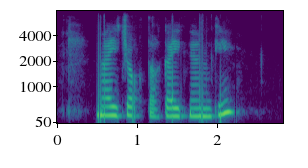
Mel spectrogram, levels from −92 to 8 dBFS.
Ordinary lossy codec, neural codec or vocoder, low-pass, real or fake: Opus, 24 kbps; none; 7.2 kHz; real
